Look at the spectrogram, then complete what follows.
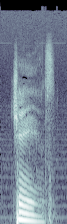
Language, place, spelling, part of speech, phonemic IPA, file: Jèrriais, Jersey, tchînze, numeral, /t͡ʃẽːz/, Jer-tchînze.ogg
- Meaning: fifteen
